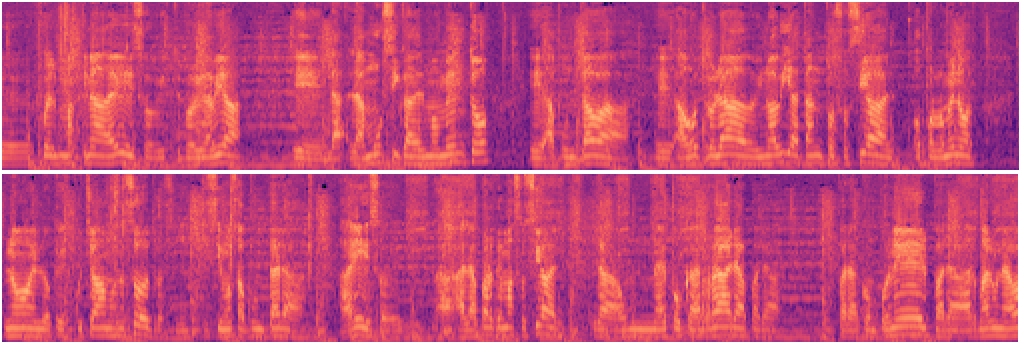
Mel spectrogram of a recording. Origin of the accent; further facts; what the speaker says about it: José C. Paz, Buenos Aires Province, Argentina; provincia, donde somos nosotros José de Paz, San Miguel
